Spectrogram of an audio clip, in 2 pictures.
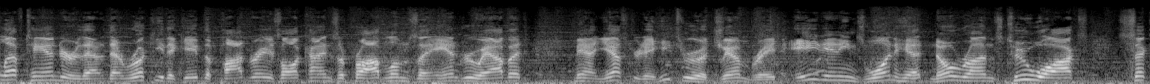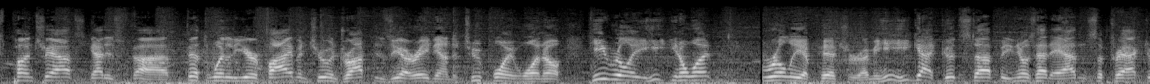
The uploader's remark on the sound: Live from Del Mar Opening Day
